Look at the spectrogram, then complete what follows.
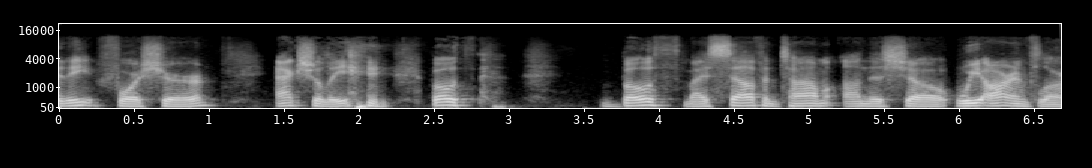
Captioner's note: laughs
